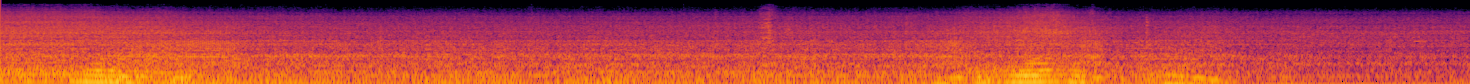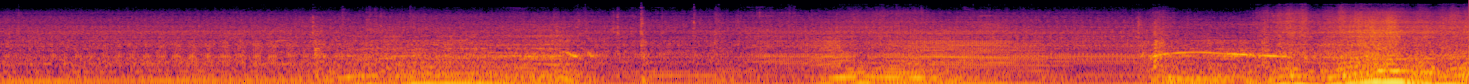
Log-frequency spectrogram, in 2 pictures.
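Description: Lada Niva's engine running hard off-road, with a heavy low rumble and revs rising and falling several times.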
